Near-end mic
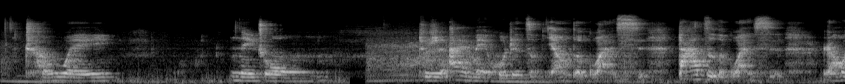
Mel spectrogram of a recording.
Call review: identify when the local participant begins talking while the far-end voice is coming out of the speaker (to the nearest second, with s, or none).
none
